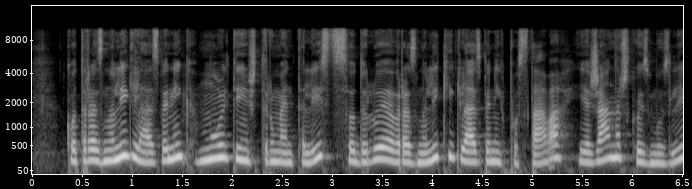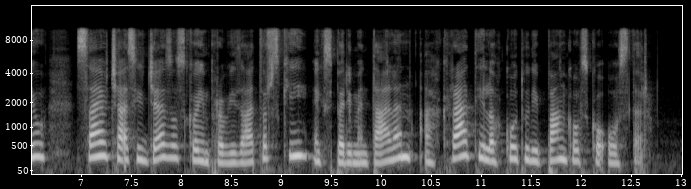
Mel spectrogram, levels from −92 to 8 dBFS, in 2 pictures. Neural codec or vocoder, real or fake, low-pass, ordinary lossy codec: vocoder, 22.05 kHz, 80 mel bands, Vocos; fake; 9.9 kHz; none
